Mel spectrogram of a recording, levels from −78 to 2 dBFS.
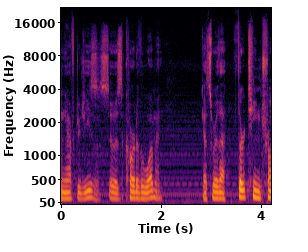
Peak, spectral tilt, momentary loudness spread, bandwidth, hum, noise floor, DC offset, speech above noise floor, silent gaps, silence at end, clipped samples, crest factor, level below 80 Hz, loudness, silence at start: -2 dBFS; -5.5 dB/octave; 6 LU; over 20 kHz; none; -46 dBFS; under 0.1%; 25 dB; none; 0 s; under 0.1%; 18 dB; -54 dBFS; -21 LUFS; 0 s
